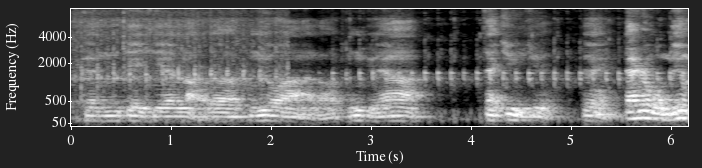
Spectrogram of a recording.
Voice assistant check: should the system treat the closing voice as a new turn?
No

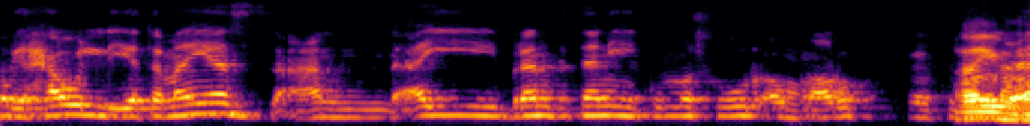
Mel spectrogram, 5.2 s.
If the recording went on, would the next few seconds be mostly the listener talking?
Yes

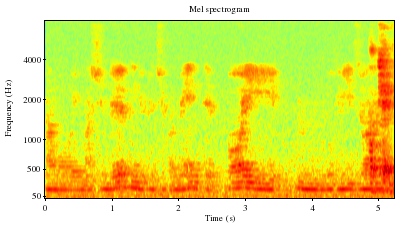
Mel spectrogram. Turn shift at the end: Yes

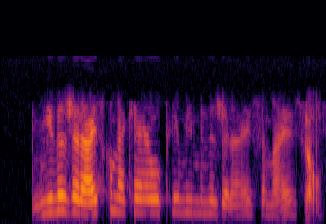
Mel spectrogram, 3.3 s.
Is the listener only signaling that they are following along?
No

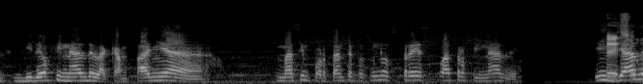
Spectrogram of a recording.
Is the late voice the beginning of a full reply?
No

